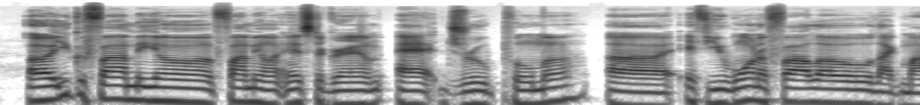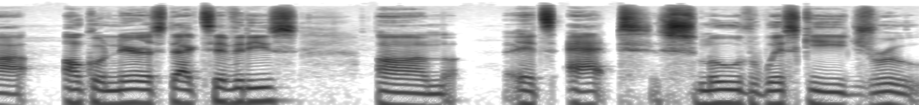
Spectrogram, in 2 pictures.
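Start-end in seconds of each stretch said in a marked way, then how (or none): 10.3-12.3 very slow, each word stretched out. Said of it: "you have to say it that way".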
